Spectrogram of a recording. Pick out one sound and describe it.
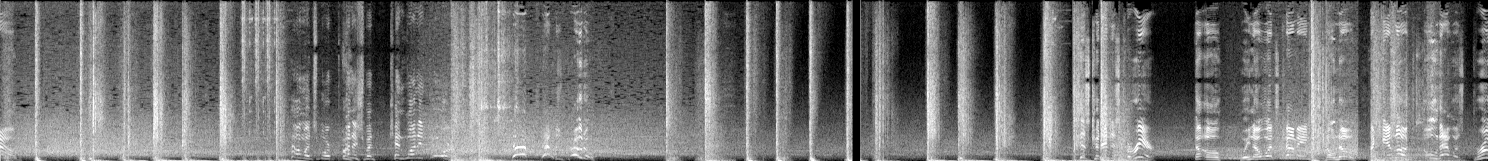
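Punches and body slams thud in a wrestling video game.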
